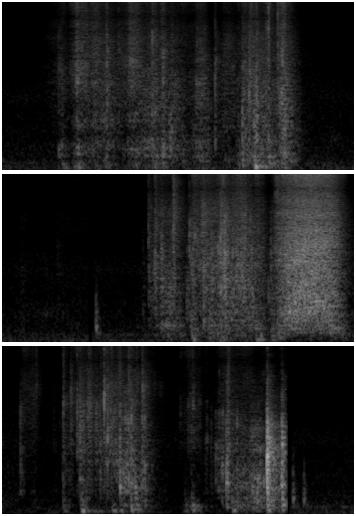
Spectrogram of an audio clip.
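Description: Rustling and handling noises in several short bursts with silent gaps between them; the loudest is a brief rushing noise a little past the middle, and there is a sharp click near the end.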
